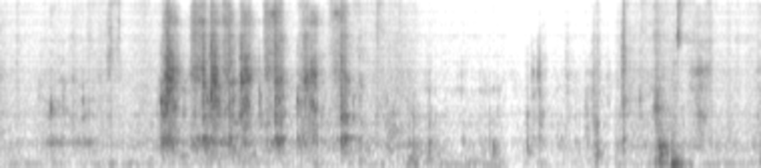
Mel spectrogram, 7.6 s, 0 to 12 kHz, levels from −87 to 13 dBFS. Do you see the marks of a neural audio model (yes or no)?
yes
